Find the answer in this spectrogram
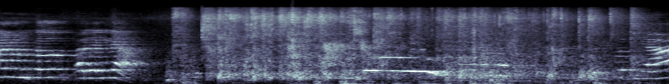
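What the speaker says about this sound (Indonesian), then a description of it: "Beri tepuk tangan untuk Adelia." Children in a classroom clap for a classmate, a burst of quick, uneven hand claps with thumps, starting after a brief moment of a voice and continuing steadily with young voices mixed in.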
